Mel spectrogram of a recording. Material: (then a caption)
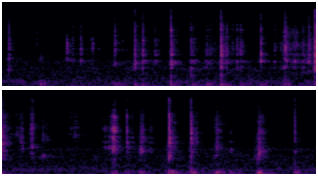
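Chalk. A solid white chalk stick held in the fingers is carved with a utility knife blade, producing around thirty quick, dry scraping and cutting strokes. Each stroke is a short, bright, crisp scratch that dies away almost instantly, with little low end beneath it.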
